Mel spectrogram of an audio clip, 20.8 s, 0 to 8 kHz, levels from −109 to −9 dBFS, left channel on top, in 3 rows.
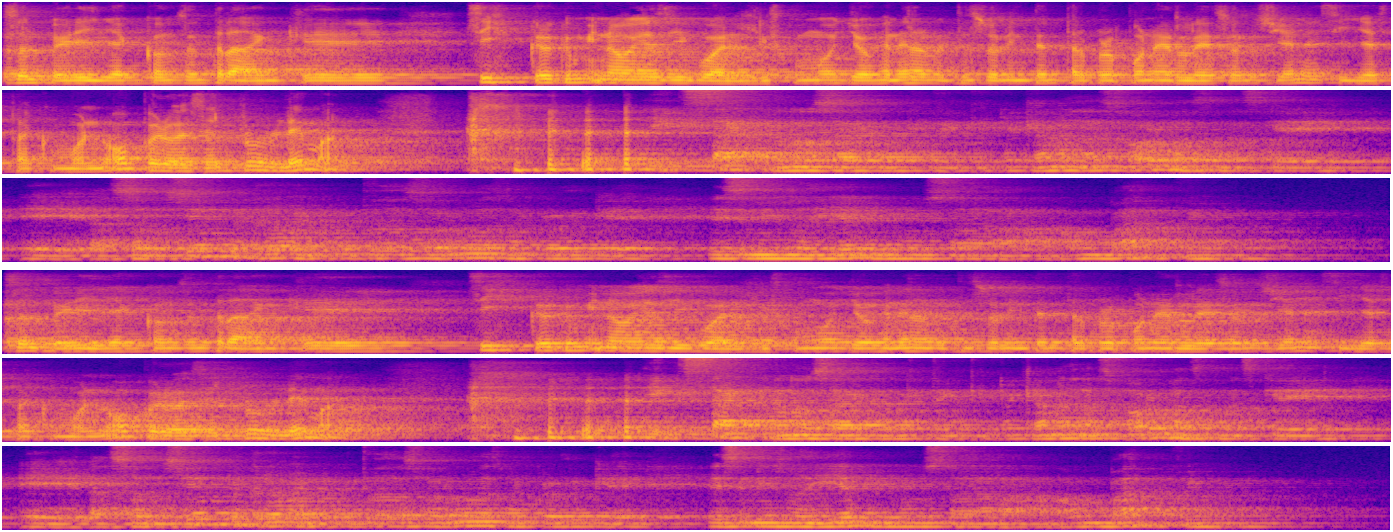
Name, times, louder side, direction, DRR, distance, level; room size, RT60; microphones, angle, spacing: voice 1, 0.0-8.6 8.9-10.1, left 2 dB, 80° left, 7 dB, 0.8 m, -23 dB
voice 2, 10.1-19.9, right 1 dB, 45° right, -4 dB, 2.3 m, -32 dB
15.5 x 5.7 x 5.5 m, 2.1 s
head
